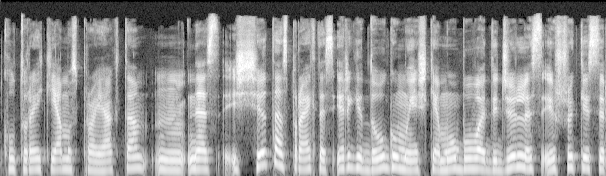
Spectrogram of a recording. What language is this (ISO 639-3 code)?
lit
